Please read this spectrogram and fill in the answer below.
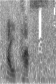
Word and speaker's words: Aetas: By the way, this project right uh is pronounced as itas and a e is essentially a Latin word. Okay, of course it might sound like atas which it actually is.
